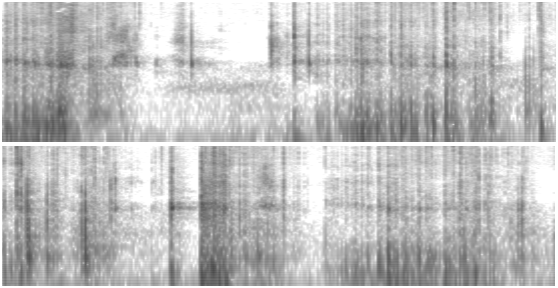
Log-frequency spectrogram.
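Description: A craft blade repeatedly scrapes and cuts flakes off the face of a dry, brittle red soap bar with a speckled surface, held in the hand, the flakes piling up below. Many short, dry crunching and tearing scrapes follow one another, some sharp and bright, between quieter gritty passages.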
